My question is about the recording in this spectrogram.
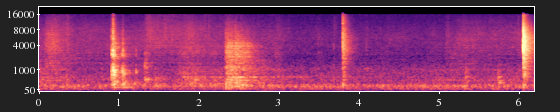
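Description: Tabletop handling sounds: four light knocks and clinks as a plastic colander is set into a wooden bowl and the lid of a small metal container is lifted off and set down. The sharpest click comes near the end.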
